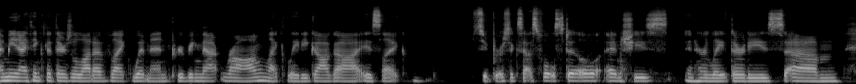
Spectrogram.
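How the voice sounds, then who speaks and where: A woman's very deep, low voice in a West Coast accent, monotone and flat, at a moderate pace with very even loudness. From Pacific Northwest, suburbs of Portland, Oregon. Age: 20s. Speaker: folk musician. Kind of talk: interview. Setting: home recording in a closet.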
